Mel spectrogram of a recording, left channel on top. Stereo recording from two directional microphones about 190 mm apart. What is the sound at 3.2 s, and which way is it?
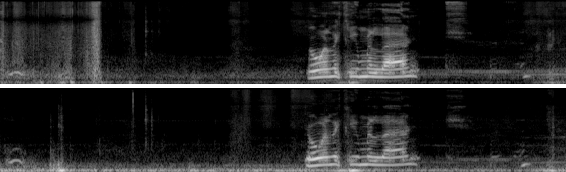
Speech, 40° left (ahead or behind).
